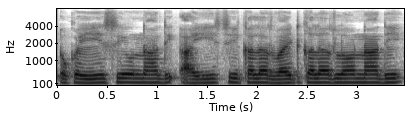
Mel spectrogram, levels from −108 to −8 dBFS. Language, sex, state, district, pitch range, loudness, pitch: Telugu, male, Telangana, Mahabubabad, 150-155 Hz, -17 LUFS, 155 Hz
